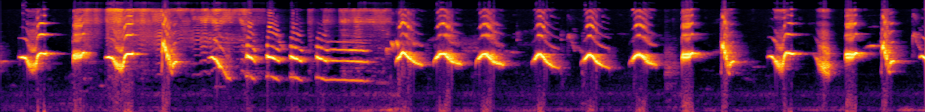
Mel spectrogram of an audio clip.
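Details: Asian pied starling singing as a lure to prompt other starlings to answer and sing: loud harmonic whistles and chattering, then a run of repeated buzzy rising-falling notes about twice a second.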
